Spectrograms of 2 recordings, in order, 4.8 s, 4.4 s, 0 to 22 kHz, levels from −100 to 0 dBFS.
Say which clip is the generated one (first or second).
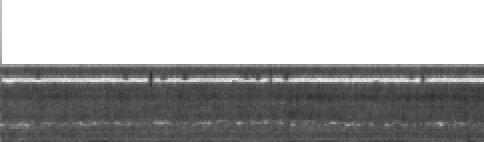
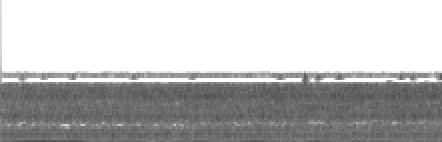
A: first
